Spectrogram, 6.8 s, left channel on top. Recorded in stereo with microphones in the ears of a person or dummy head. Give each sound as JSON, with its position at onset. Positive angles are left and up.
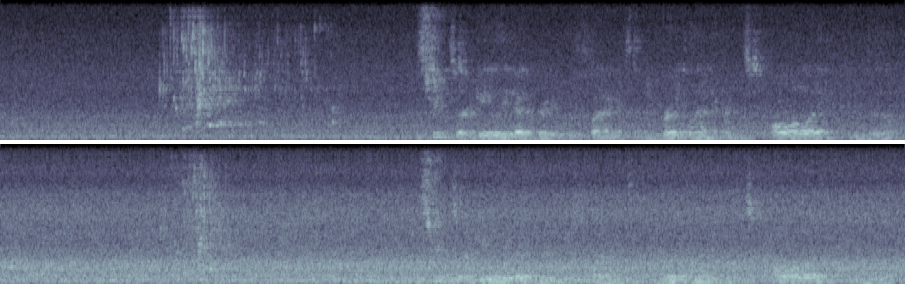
{"t": 1.2, "sound": "a splash", "side_deg": 50, "distance_m": 3.5}
{"t": 3.1, "sound": "a man speaking", "side_deg": 65, "distance_m": 4.0}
